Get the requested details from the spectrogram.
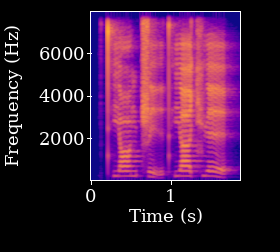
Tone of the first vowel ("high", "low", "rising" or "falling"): high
